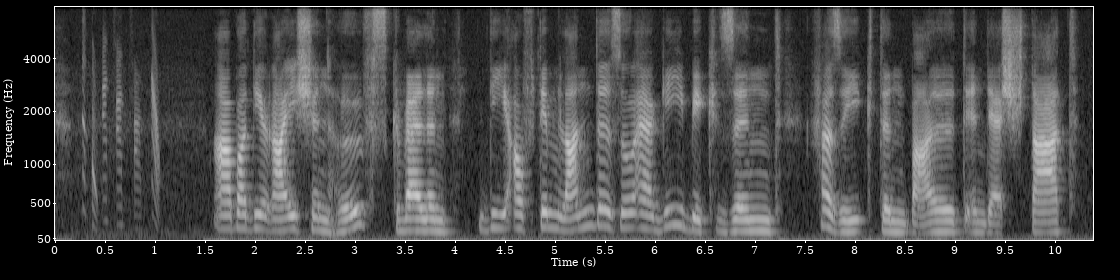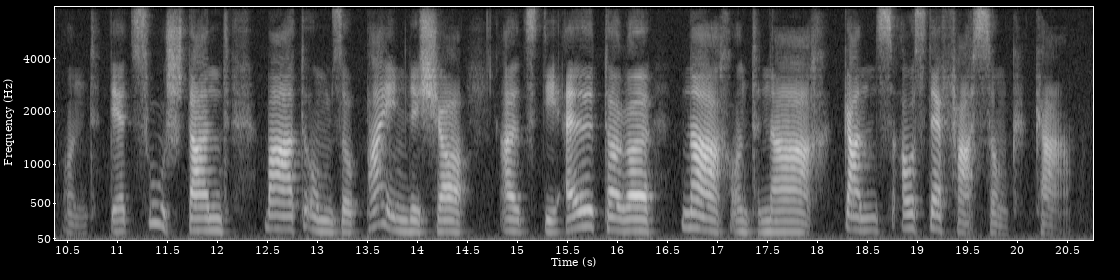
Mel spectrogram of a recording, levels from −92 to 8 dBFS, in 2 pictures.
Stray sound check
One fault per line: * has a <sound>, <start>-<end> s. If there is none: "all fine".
* has a chirp, 0.3-1.1 s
